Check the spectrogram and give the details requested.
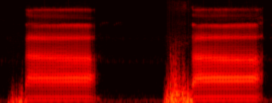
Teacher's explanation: সা এর উচ্চারণ হলো জিহ্বার আগা সামনের উপরের দুই দাঁতের আগার সঙ্গে লাগিয়ে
